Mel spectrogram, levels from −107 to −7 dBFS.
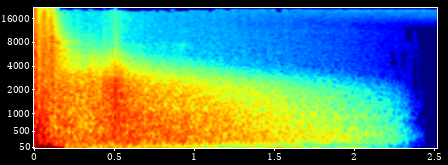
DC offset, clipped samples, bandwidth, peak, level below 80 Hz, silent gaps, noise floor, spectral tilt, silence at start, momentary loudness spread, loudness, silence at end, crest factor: under 0.1%; 3%; over 20 kHz; 0 dBFS; -18 dBFS; none; -48 dBFS; -3.5 dB/octave; 0 s; 21 LU; -13 LUFS; 0.8 s; 12 dB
